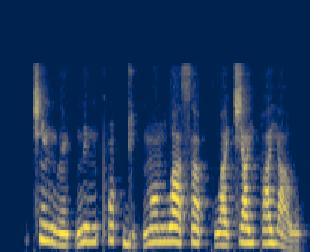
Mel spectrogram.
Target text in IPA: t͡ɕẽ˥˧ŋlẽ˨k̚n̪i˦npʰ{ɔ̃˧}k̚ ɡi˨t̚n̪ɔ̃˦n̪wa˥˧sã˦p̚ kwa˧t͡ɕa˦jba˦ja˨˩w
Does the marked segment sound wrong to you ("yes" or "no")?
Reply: yes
